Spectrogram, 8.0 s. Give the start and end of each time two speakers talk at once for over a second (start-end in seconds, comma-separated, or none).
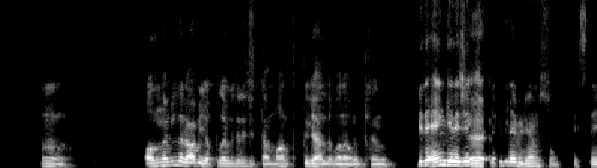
none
